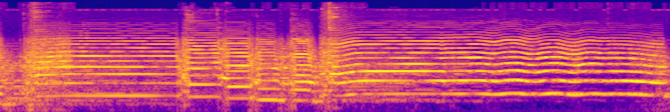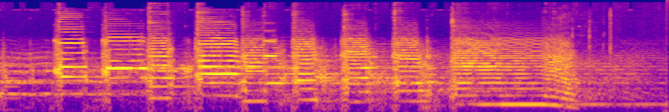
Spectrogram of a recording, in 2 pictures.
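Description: Distorted electric guitar plays a melodic line with echoing repeats and a wash of reverb, notes ringing and overlapping throughout.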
